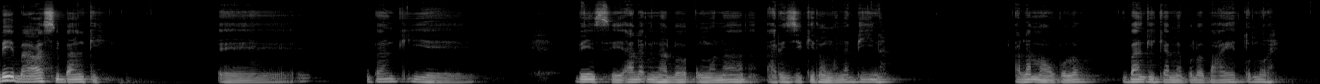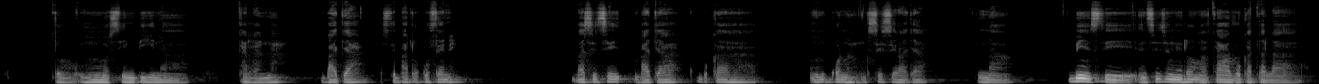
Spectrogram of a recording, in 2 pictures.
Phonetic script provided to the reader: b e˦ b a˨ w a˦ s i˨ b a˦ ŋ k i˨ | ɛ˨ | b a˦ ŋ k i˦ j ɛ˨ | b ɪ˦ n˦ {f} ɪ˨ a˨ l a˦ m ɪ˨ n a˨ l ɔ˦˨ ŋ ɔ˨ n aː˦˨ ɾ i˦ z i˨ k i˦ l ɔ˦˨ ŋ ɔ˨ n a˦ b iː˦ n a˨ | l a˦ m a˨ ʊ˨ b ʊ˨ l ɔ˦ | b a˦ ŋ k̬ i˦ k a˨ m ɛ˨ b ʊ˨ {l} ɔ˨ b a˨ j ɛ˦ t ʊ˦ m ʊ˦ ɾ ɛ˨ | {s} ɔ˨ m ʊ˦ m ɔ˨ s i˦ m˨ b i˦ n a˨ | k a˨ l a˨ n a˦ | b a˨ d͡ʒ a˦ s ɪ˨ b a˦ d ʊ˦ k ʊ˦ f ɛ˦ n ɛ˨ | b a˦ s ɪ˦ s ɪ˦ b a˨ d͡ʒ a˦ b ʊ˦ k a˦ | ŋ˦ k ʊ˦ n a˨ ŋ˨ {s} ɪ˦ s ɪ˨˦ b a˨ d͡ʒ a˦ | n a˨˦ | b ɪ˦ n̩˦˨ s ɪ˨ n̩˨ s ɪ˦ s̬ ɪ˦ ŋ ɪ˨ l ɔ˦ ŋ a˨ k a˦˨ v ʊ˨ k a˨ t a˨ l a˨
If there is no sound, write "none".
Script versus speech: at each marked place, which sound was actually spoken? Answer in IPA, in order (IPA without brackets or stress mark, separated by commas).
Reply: s, l, t, s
